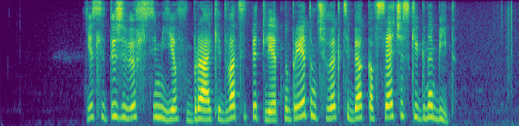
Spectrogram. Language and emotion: Russian, angry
